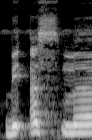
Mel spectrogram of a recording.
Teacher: میم الف مد زبر ما. 6 حرکات لمبا ادا کریں گے. بی اسماء حمزہ زیر ای ہا کھڑی زیر ہی بی اسمائہی.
